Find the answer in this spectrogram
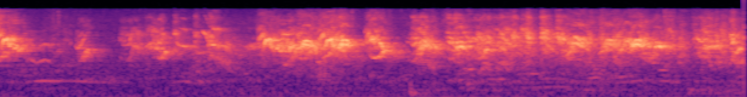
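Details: House sparrows drinking water chatter in a dense, overlapping stream of bright, high chirps, several birds calling at once with no pause.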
